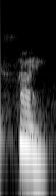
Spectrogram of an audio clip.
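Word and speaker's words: 際: Nah, bentuk pola selanjutnya ada nani sai. Di sini dibacanya sai ya.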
